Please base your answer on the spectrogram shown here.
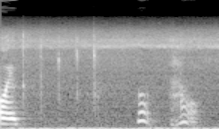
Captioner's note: animal noises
